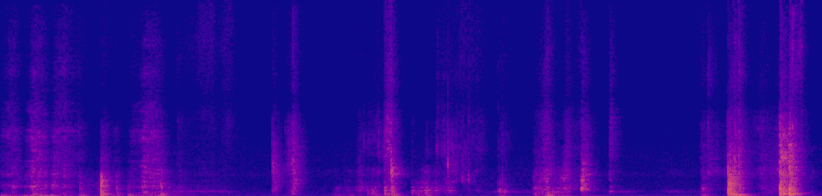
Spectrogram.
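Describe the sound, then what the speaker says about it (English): Paper card tab strips for a post office paper crafting kit are folded and creased, a series of dry scraping rubs and crisp crackles in short bursts, close and fairly quiet, with pauses between. "So now I'm just going to fold that over."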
